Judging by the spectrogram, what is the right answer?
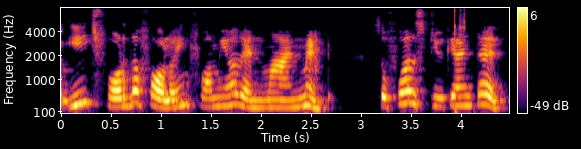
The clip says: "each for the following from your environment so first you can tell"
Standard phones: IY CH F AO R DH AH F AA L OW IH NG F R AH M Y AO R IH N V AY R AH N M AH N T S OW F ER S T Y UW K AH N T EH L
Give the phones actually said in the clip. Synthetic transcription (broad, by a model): IY CH F AO R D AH F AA L OW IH NG F R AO M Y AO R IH N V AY AH N M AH N T S OW F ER S T Y UW K AH N T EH L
